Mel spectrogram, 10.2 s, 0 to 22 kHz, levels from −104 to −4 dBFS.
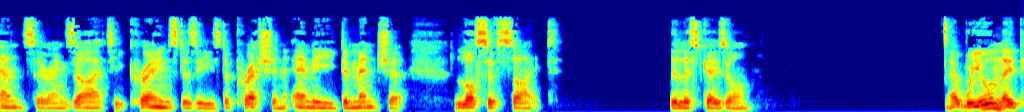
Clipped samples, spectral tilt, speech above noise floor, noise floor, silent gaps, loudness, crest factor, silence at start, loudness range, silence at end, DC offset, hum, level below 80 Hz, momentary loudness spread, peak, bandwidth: under 0.1%; -4 dB/octave; over 69 dB; under -90 dBFS; none; -21 LUFS; 18 dB; 0 s; 5 LU; 0 s; under 0.1%; none; -66 dBFS; 13 LU; -4 dBFS; 11.5 kHz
